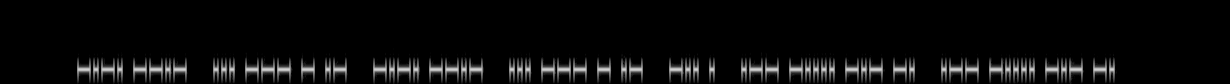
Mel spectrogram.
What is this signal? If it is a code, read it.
Morse code, heard as a keyed tone, about 32 wpm, 700 Hz. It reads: CQ SOTA CQ SOTA DE W6KN W6KN
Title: SOTA QSO Practice 30wpm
